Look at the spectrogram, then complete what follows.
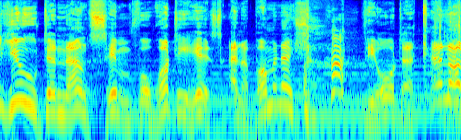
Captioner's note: laughs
